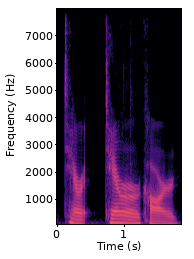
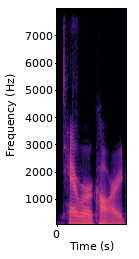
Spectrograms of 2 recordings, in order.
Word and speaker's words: tarot: Tarot card, right? Is it tarot card? Tarot card? Nope. What does it say? Tarot Card. Think of it as T-A-R-O. The T at the end is silent.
